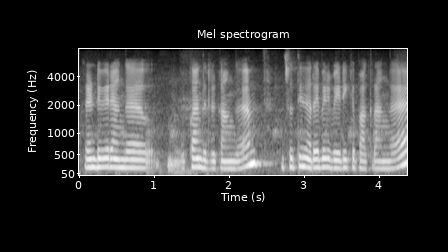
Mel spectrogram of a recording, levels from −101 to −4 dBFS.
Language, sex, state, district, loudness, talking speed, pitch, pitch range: Tamil, female, Tamil Nadu, Kanyakumari, -16 LUFS, 135 wpm, 195 Hz, 180-205 Hz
